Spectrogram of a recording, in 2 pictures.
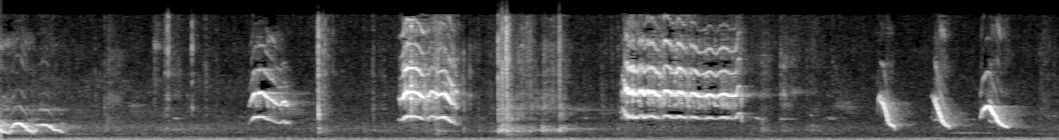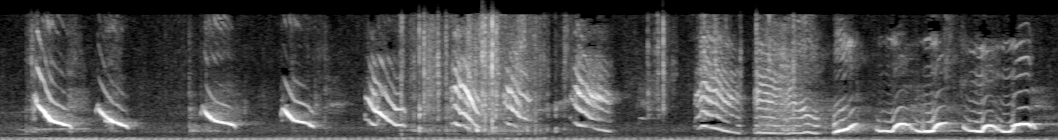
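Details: Sumatran black-naped oriole, Aceh type, in lively song copying white-rumped shama phrases: varied rapid high chirps, buzzy trilled notes, then a looping whistled warble near the close.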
